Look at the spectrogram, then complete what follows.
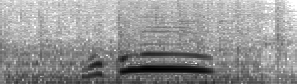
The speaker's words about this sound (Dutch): Betekent het A, koeren, eh, dat is het geluid van een duif.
